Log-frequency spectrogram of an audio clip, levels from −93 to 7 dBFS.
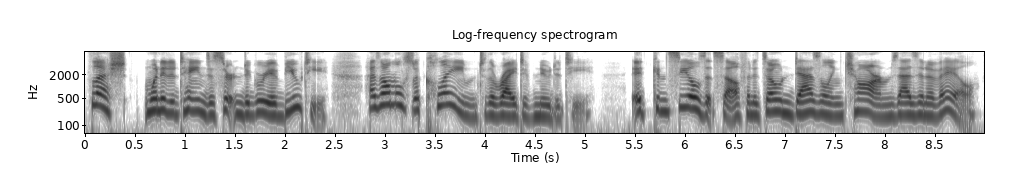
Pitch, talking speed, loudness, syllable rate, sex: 210 Hz, 200 wpm, -19 LUFS, 5.0 syllables/s, female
